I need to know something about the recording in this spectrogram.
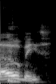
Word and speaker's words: obi: while we're talking about the obies, which I'm glad to hear you pronounce it that way, because I didn't know if I was butchering that for years. So apparently OB I or was correct.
